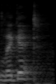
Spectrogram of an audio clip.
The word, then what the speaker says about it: Liggett: year by kim liggett legit liggett i'm gonna say it's a hard g because there's two of them okay this i actually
